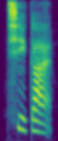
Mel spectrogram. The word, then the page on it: 气概: qì gài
